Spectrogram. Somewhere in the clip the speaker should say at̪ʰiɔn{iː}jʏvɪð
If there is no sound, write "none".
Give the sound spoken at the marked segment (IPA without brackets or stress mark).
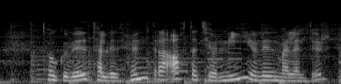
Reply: iː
